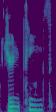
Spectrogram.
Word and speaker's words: Juneteenth: Juneteenth, zo moet ik uitspreken.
